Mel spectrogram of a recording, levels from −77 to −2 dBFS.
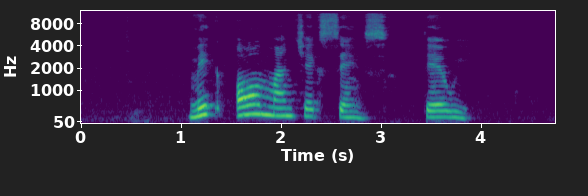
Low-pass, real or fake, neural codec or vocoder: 10.8 kHz; fake; vocoder, 44.1 kHz, 128 mel bands, Pupu-Vocoder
